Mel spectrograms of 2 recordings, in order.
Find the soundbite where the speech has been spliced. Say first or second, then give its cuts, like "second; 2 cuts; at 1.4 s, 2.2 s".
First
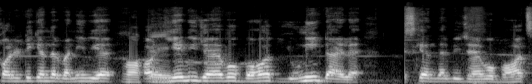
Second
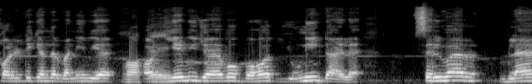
first; 1 cut; at 4.0 s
